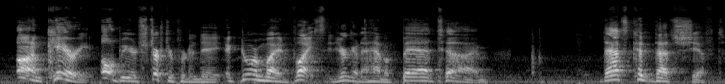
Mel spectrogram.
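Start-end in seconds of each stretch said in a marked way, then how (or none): 0.2-4.9 manly instructor voice, spoken like a man. Imitating the game's instructor Carrie, who sounds like a man: imitating Carrie with a man's voice. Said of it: "She's got a man's voice to me".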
